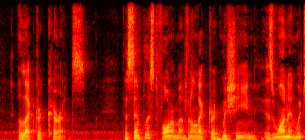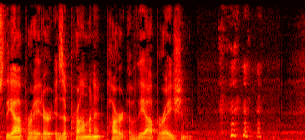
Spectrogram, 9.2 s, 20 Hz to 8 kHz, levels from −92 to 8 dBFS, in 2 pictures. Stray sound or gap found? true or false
true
